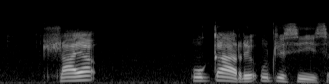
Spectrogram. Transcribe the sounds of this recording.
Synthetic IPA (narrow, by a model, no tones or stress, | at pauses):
ɬaja | ukʼariʔʊtʼwisiːsa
